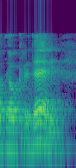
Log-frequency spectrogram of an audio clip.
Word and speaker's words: del credere: Quando existe a cláusula del credere, ou cláusula del credere, como queiram, tá? A pronúncia é essa.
